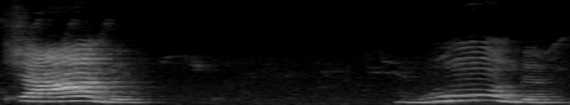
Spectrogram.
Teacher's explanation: जैसे चांद, बूंद, ये हमारा क्या है, चंद्रबिंदी के आकार में प्रदर्शित किया जाता है और मुख और नासिका दोनों से इसका उच्चारण किया जाता है। इसको हम क्या कहते हैं, अनुनासिक।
